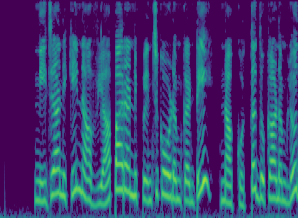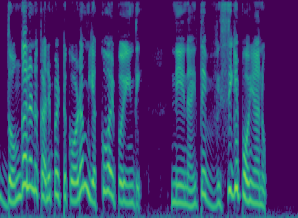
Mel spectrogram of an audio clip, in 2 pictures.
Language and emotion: Telugu, disgusted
